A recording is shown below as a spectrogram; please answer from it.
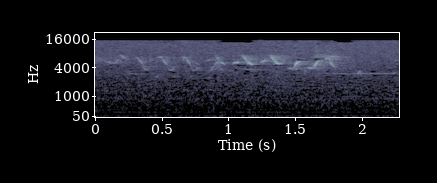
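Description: Small niltava giving a quick run of faint, very high, thin chipping notes over a soft background hiss.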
